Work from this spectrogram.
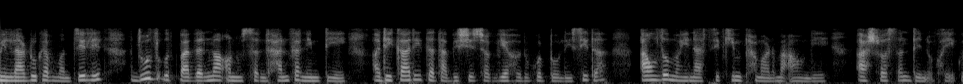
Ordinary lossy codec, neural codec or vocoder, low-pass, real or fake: none; codec, 16 kHz in and 24 kHz out, 0.8 kbps, FocalCodec, streaming, 65536 codes; 5.4 kHz; fake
